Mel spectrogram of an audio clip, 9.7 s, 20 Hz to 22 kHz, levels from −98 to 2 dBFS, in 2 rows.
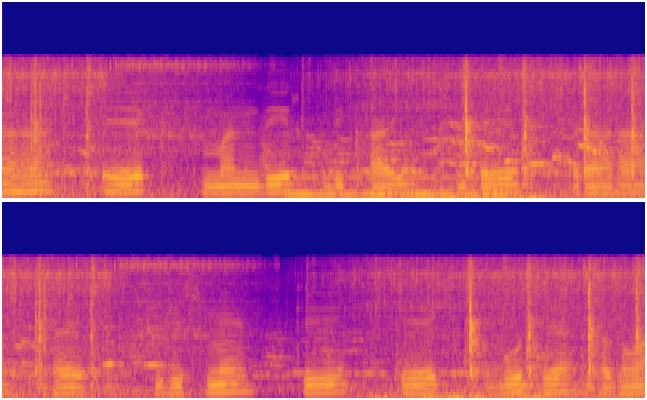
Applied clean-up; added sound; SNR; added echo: none; Bicycle + Bowed string instrument; 2 dB; none.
